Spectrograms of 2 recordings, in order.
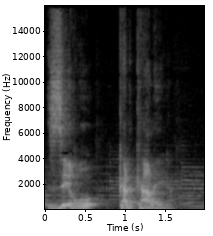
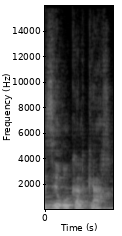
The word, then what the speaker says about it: Zerocalcare: de Kobane Calling de Zero Calcare. Je prononce à l'italienne, hein, si vous prononcez en français ça fait Zero Calcare, mais je sais pas, ça sonne moins bien que Zero Calcare.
